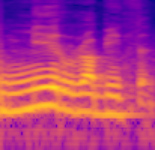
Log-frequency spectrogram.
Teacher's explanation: bacaan nun diabaikan, lompat skip terus kepada huruf ra berserta dengan tekanan pada ra sebab ra bersabdu. Mir, bacaan nun dihilangkan. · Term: nun mati jumpa ra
